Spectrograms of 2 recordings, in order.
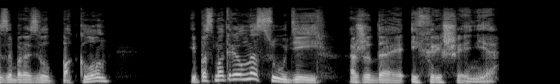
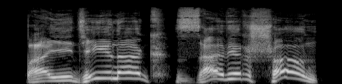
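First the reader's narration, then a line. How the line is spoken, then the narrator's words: Loud public announcement. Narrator (Russian): Громко, чтобы услышали все, произнес судья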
